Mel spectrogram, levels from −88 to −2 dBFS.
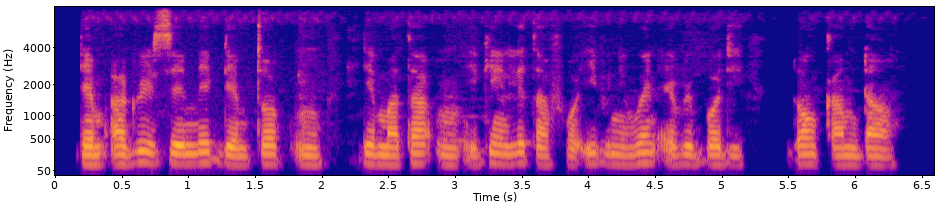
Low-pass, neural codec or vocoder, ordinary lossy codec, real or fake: none; none; none; real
